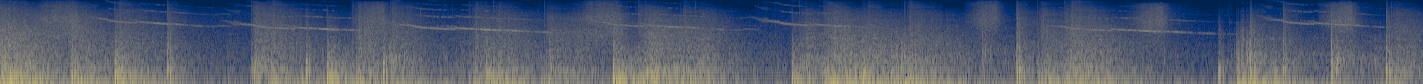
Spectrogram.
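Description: Fireworks going off: repeated bangs and crackling, with several whistling rockets whose whistles fall in pitch.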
